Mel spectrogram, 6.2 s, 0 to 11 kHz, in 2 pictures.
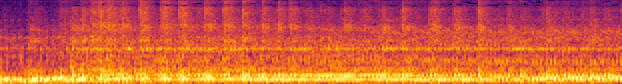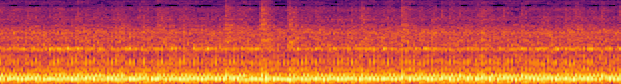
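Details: Yamaha RX King two-stroke with a Yamaha 125Z head, rebuilt after running very rough (new conrod and block, rubbing corners ground down): a crisp buzz climbs and settles cleanly with each throttle blip, no rattles or misses. Healthy after rebuild.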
